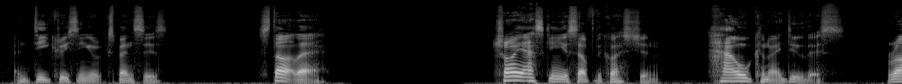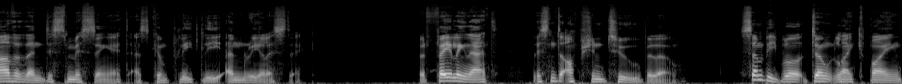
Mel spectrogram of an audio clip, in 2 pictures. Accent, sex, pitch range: British, male, 105-135 Hz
